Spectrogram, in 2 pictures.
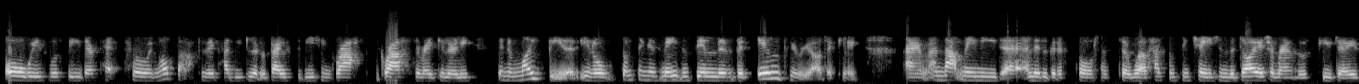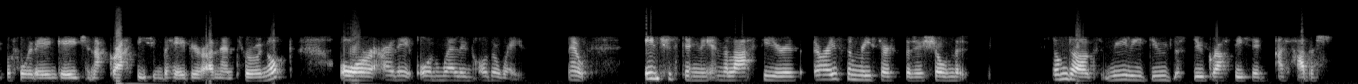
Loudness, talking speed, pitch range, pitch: -18 LUFS, 225 wpm, 170-195 Hz, 180 Hz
